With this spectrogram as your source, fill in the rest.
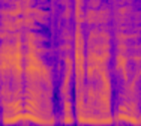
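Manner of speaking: very low, seductive superhero voice, pitch dropped way down. Performer taking his turn in a group bit: sexy Batman voice. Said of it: "I'm gonna do the sexy Batman".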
